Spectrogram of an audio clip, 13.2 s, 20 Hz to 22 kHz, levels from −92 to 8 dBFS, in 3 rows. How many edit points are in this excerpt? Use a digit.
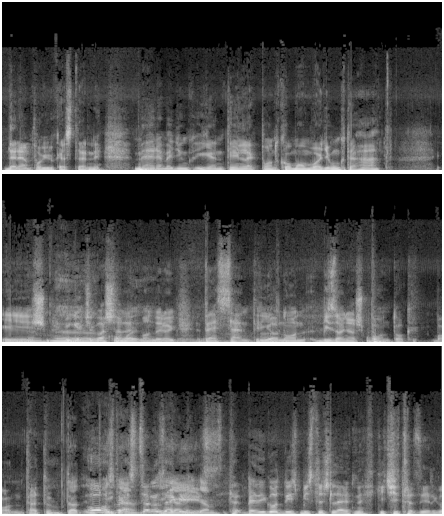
1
